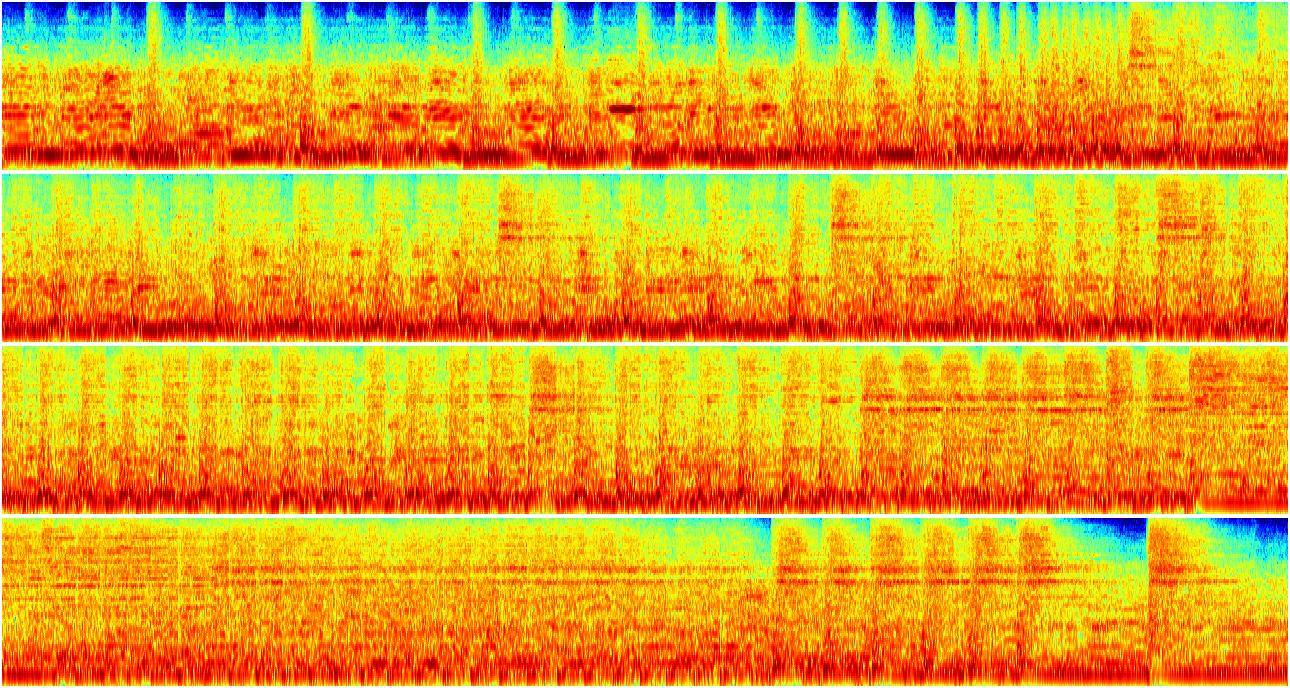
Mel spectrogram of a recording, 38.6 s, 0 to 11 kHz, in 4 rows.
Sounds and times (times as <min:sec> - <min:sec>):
Heavy metal: 0:00.0 - 0:38.5.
